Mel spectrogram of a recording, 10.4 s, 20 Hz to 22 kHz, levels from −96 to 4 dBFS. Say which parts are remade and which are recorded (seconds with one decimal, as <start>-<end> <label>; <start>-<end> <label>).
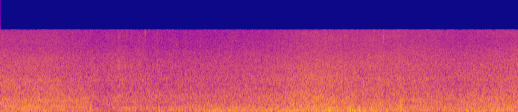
0.0-0.8 recorded; 0.8-2.7 remade; 2.7-10.4 recorded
